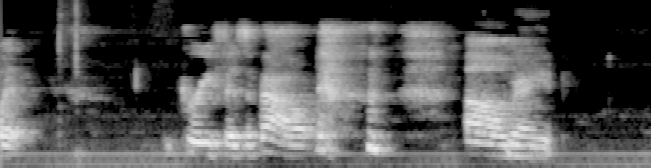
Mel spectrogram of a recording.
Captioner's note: laughs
